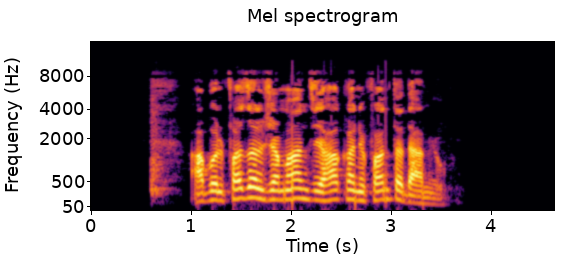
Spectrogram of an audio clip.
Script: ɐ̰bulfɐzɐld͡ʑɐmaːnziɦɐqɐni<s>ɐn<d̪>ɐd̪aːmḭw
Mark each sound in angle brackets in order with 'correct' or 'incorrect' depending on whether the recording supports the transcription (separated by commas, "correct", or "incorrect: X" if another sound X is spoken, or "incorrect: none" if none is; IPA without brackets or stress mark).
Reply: incorrect: f, incorrect: t̪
